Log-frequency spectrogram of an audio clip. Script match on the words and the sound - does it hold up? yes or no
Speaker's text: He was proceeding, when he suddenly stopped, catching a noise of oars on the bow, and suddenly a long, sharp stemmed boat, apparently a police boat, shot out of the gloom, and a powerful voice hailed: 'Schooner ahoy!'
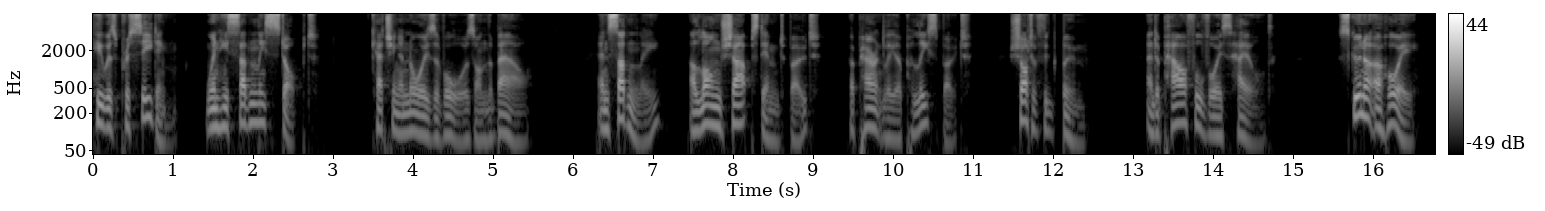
no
